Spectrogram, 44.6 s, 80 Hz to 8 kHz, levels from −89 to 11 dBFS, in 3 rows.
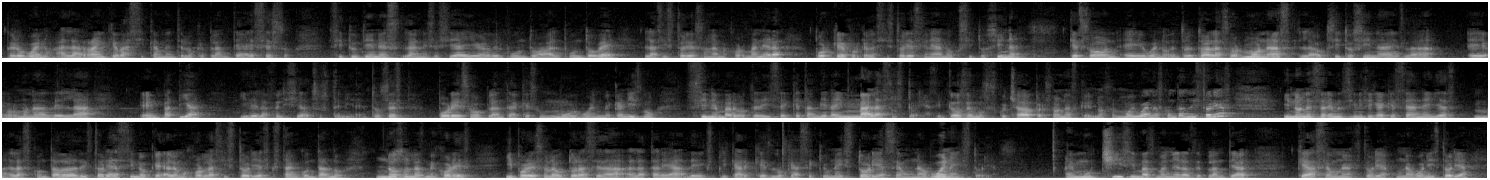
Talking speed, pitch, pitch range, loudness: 205 wpm, 115 Hz, 110-125 Hz, -28 LUFS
